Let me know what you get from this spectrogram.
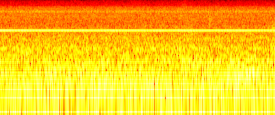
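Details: A loud steady blower or vacuum-like roar with a constant high whine fills the room, and no animal voice comes through.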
